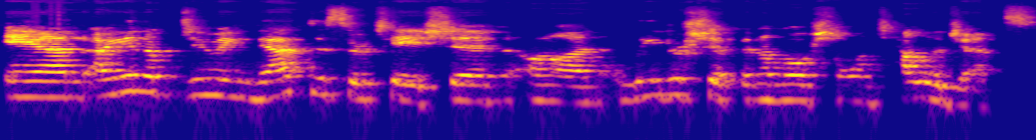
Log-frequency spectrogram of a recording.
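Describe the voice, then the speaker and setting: A woman with an American accent talks at a moderate pace, her pitch fairly high with ordinary variation. Her loudness stays very even, and her voice is somewhat breathy. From Chicago, US Midwest. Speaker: business coach. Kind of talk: interview.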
